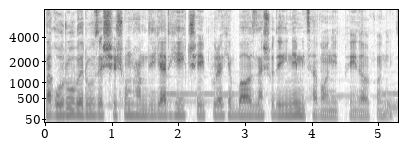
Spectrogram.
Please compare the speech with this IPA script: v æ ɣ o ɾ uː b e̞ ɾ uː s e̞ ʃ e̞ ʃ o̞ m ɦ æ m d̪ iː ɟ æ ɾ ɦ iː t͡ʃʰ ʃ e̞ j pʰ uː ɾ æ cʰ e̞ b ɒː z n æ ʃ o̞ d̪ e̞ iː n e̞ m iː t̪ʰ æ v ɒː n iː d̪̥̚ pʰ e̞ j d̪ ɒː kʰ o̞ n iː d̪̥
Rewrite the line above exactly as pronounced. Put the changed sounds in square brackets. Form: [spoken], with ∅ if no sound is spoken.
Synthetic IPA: v æ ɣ o ɾ uː b e̞ ɾ uː [z] e̞ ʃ e̞ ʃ o̞ m ɦ æ m d̪ iː ɟ æ ɾ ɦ iː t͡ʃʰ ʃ e̞ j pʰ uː ɾ æ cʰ e̞ b ɒː z n æ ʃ o̞ d̪ e̞ iː n e̞ m iː t̪ʰ æ v ɒː n iː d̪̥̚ pʰ e̞ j d̪ ɒː kʰ o̞ n iː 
